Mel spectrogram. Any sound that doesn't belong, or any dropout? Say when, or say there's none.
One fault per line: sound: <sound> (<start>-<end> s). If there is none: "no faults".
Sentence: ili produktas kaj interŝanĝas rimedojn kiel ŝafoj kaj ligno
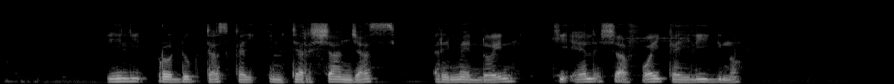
no faults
